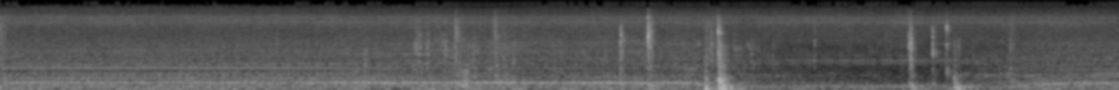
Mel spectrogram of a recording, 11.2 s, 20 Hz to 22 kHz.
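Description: A 3D food printer runs with a steady mechanical whine and hum, joined by scattered small clicks and ticks from its moving parts, with no talking.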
